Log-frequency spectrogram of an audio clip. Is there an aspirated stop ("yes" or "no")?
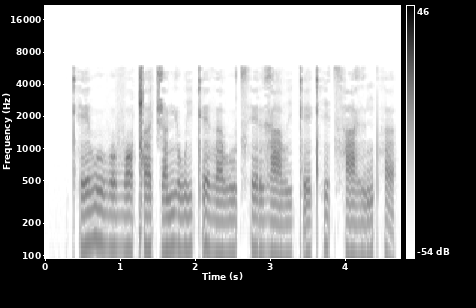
yes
